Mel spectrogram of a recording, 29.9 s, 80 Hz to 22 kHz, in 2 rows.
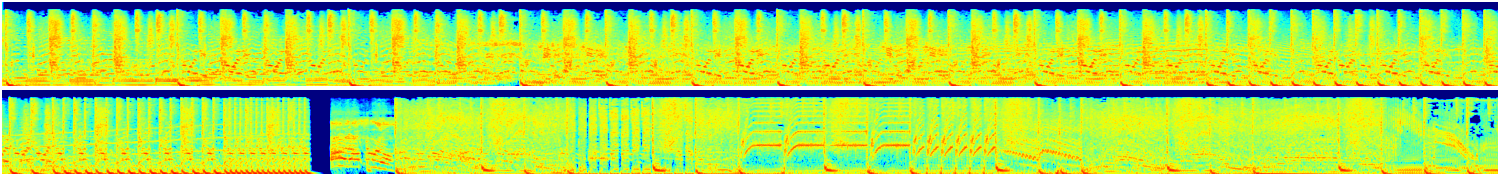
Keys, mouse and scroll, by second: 5.1-6.2 drag, 8.8-20.4 drag, 21.2-22.4 middle drag, 27.4-29.9 drag.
